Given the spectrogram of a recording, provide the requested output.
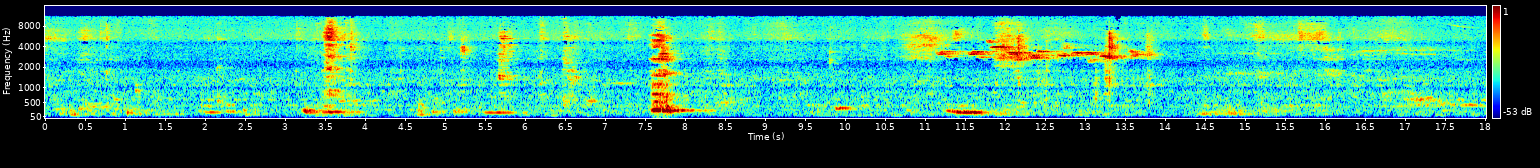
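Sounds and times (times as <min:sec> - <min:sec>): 
soft low murmur: 0:00.0 - 0:18.0
faint birds chirping outdoors: 0:10.8 - 0:14.0.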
